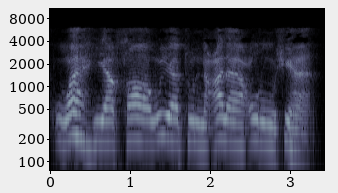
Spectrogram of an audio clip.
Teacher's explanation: قرأ الدوري بإسكان الهاء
